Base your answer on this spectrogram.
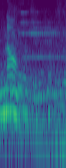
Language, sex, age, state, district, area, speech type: Sindhi, female, 30-45, Gujarat, Junagadh, rural, read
